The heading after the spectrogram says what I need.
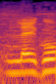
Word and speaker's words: Lego: Bon, et je pense que pour finir, les classiques, les Lego, en portugais, ça devient Lego, mais avec l'accent sur la première syllabe, on dit o Lego, o Lego.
